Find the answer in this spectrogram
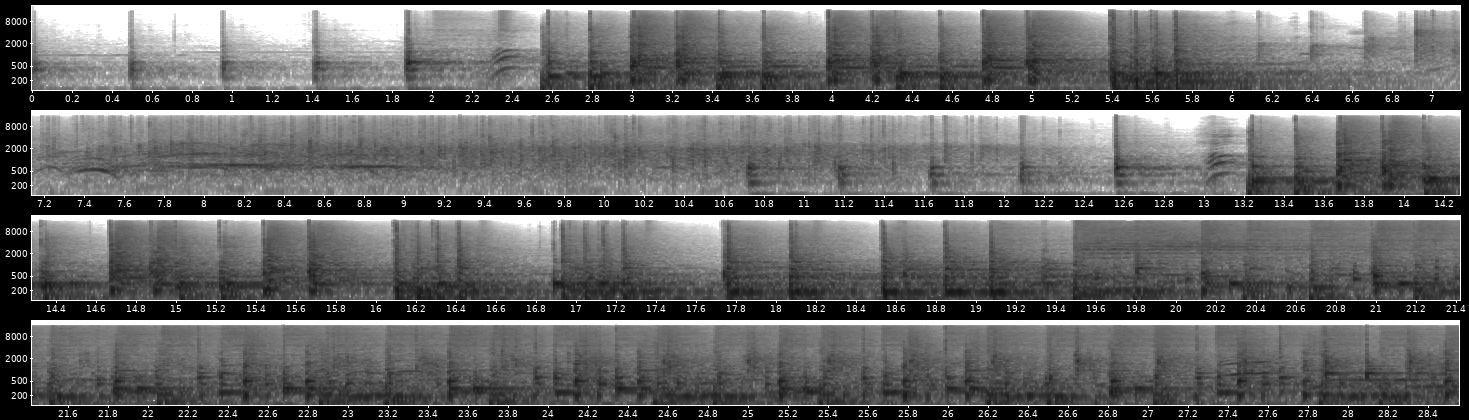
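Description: Live percussion trio of drum kit, congas and a row of tall goblet-shaped hand drums. A few sparse hits give way to a burst of fast drumming, then a quieter stretch. From about halfway all the drums play loud and dense, with cymbals brighter near the end.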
